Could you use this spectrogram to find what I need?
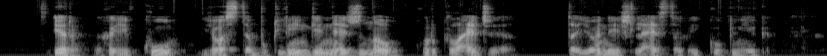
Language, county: Lithuanian, Tauragė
